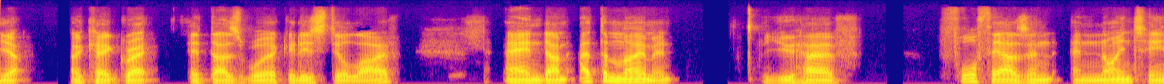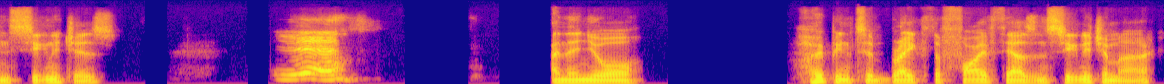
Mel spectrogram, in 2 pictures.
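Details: Adult male speaker; typical speech.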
